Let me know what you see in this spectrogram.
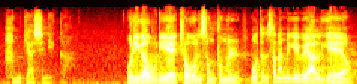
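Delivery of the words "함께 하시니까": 함께 하시니까 whispered, unvoiced and soft. Shown as a demonstration. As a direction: breathe 함께 하시니까 as a hushed echo. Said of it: "whispered repeat". (함께 하시니까를 속삭이듯)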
